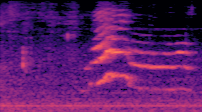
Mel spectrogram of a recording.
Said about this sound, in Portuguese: Deve ter quatro gatos é. lá agora, ou três.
